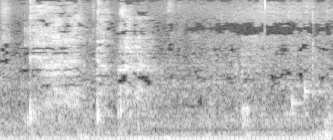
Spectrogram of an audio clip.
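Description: A soft whisper, a breathy hiss lasting under a second starting just after the start, over a faint steady low hum.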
